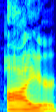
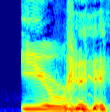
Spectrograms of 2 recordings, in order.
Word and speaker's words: Eyre: Into the coast of Erie. And by the way, say it right. It's Ire because it's spelled E-Y-R-E. And so like, I guess to a stupid American, it would be Erie.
